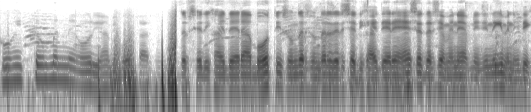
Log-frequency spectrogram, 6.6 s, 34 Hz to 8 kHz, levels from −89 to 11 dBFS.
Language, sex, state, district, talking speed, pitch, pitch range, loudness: Hindi, male, Rajasthan, Bikaner, 245 wpm, 105 Hz, 100-115 Hz, -24 LUFS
